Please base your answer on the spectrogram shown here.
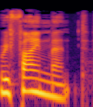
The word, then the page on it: refinement: American English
